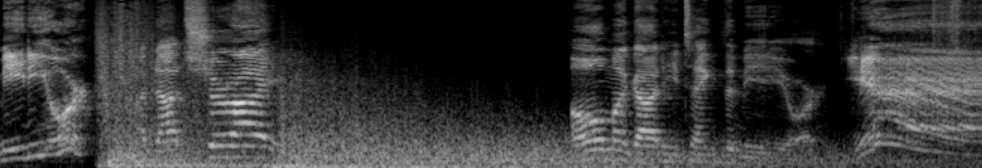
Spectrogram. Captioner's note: explosion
